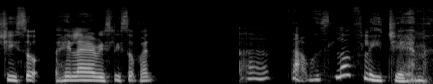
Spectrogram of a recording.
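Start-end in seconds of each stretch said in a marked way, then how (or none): 2.5-4.3 mock slightly thrown, puzzled, bewildered tone. Retelling how Fallon answered a speech: imitating Fallon's slightly bewildered tone. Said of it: "in a slightly bewildered tone".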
